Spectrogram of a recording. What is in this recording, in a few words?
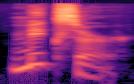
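"mixer", English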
